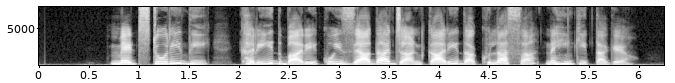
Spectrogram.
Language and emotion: Punjabi, neutral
